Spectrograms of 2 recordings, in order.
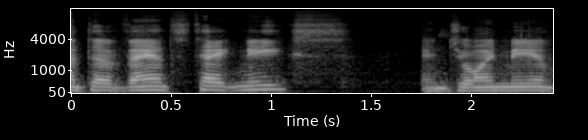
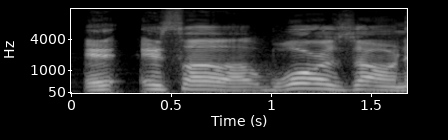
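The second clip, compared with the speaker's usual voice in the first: usual speaking voice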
